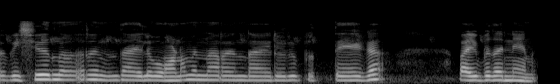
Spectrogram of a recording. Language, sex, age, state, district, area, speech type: Malayalam, female, 18-30, Kerala, Ernakulam, rural, spontaneous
